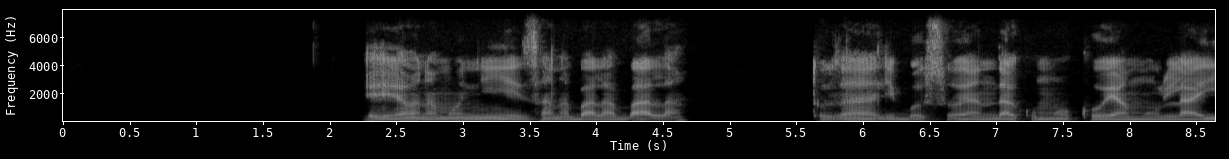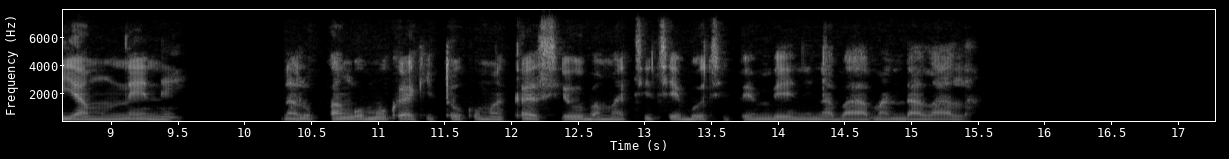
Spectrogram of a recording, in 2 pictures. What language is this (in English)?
Lingala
